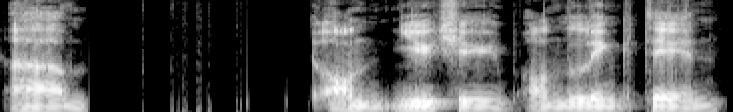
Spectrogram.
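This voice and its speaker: Low-pitched man chatting casually. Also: flat delivery, drawn-out words. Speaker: podcast co-host. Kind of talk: casual podcast chat.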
